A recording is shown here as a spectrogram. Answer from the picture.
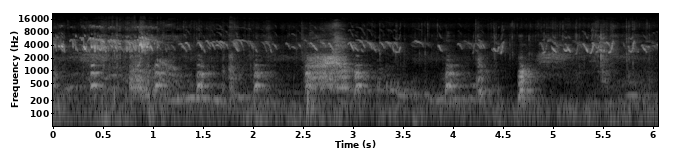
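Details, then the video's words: Baby chicks in a basket with hens: dense, high-pitched downslurred peeps, several harsh, broad clucking bursts spaced about a second apart, plus faint low murmurs. "Baby Chicks Chirping Sounds In Tokri | Chicken's Chicks Sounds and Chickens Clucking Sounds"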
